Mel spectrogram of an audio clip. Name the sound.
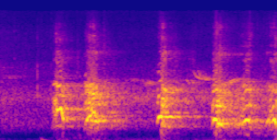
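loud dog barking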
